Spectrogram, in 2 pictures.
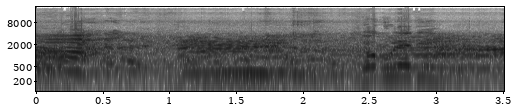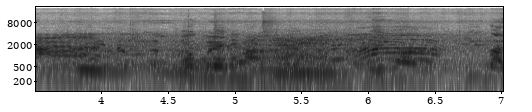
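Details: Sahiwal bull calves at a busy cattle market in Cumilla on 17 August 2024 give drawn-out, arching lowing calls, several overlapping in waves, set against a steady crowd chatter and men talking nearby.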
